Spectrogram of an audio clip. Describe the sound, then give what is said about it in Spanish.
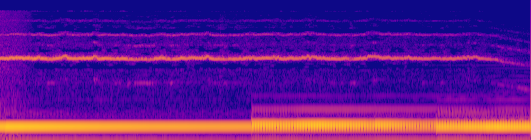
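A kettle whistles as its water boils at home: one sustained, piercing tone that holds for the whole stretch. It steps up in loudness twice partway through, and no voices are heard. “silba la pava y me avisa algo más que su hervor.”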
